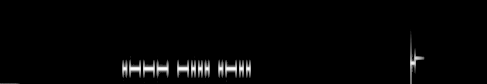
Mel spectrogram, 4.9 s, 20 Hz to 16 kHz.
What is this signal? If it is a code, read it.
Morse code, heard as a keyed tone, about 34 wpm, 700 Hz. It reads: JBL
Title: USA Call Sign Postfixes - 3 Letters 35wpm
